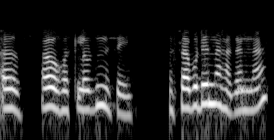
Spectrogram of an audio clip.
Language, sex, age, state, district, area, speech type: Bodo, female, 30-45, Assam, Udalguri, urban, conversation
